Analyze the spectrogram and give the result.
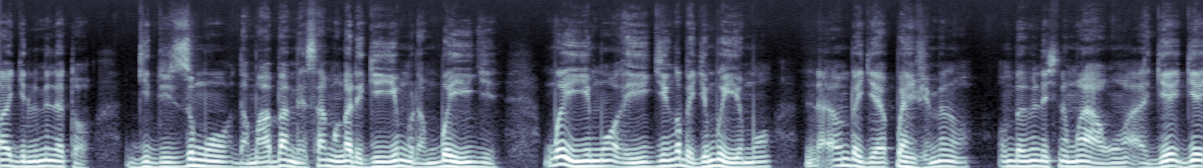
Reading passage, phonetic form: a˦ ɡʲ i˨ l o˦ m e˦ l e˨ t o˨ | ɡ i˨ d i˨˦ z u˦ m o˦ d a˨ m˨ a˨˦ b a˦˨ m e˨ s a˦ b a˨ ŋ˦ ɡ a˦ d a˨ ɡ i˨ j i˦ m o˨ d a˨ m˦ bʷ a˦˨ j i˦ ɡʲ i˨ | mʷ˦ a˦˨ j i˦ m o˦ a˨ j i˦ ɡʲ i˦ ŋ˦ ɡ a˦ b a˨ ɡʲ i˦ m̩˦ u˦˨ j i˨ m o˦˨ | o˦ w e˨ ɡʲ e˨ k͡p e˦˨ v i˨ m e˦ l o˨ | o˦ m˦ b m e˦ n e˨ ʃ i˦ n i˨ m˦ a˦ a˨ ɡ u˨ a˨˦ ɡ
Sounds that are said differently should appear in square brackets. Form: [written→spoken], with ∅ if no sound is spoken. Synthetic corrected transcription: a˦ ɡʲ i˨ l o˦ m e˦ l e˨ t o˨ | ɡ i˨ d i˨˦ z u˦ m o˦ d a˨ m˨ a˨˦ b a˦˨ m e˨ s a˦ [b→m] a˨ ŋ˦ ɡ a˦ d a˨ ɡ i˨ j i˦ m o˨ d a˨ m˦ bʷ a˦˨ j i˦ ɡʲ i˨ | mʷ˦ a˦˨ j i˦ m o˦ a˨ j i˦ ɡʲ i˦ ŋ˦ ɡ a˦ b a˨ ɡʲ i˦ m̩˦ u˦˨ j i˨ m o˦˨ | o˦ [w→b] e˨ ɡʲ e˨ k͡p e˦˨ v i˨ m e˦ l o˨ | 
